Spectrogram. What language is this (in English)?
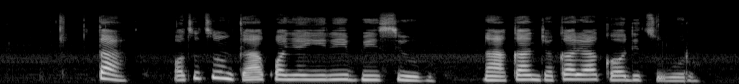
Igbo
